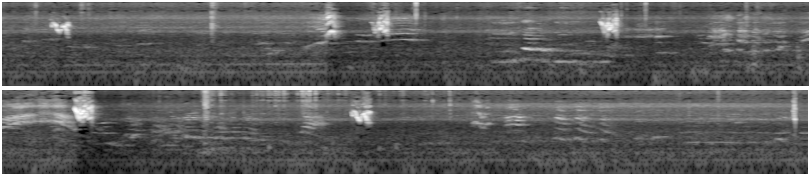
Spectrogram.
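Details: A pair of Budgerigars, male and female, give short, bright chirps and squeaky warbles at irregular intervals.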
